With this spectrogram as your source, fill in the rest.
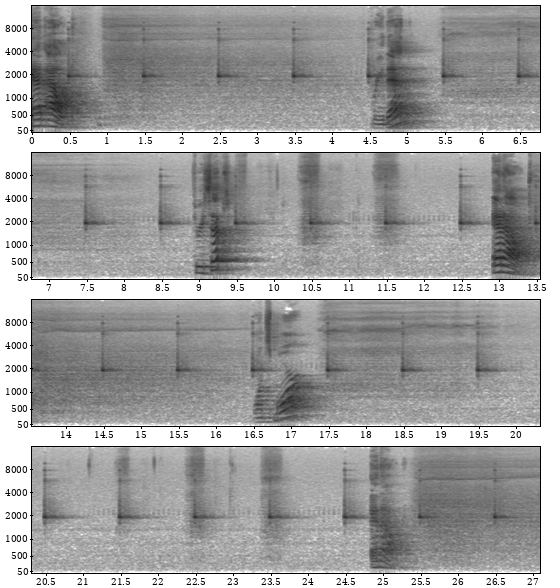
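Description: A man sings short sliding vocal glides close by, each sweeping down from high to low pitch.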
